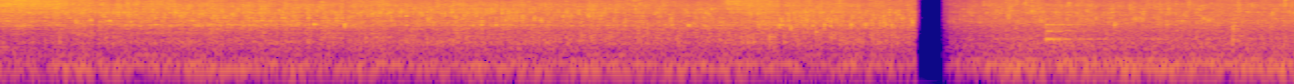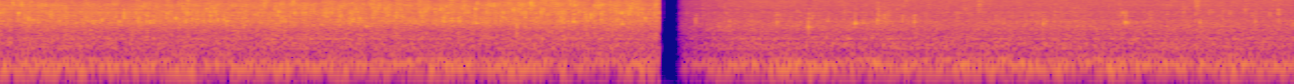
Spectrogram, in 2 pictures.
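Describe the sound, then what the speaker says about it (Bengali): Paneer pieces frying in white oil in a wok, a loud, steady, close hissing sizzle that runs throughout with two brief dropouts, no voices. "এবার আমি পনিরগুলো তেলে ভেজে নেব।"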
